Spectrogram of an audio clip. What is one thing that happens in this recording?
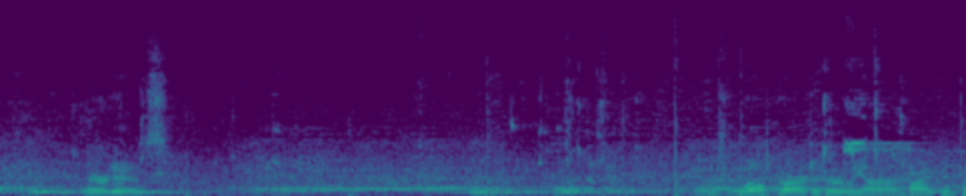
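A large crowd murmurs and cheers in an echoing arena.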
